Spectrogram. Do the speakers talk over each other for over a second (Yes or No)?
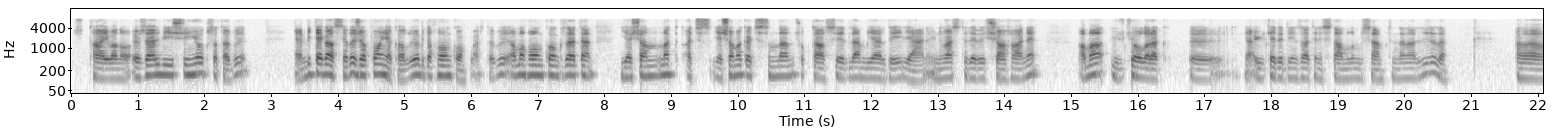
No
